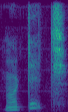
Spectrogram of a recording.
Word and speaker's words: mortgage: Mortgage. – Mortgage, sí, la T es silenciosa.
